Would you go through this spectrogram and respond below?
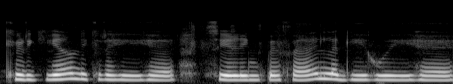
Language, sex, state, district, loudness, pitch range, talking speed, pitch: Hindi, female, Jharkhand, Ranchi, -15 LUFS, 205-225 Hz, 130 wpm, 210 Hz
